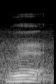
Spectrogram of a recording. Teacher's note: दंतोष् इसमें दांत और ओठ का व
